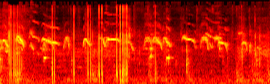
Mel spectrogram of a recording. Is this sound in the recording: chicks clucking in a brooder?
yes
